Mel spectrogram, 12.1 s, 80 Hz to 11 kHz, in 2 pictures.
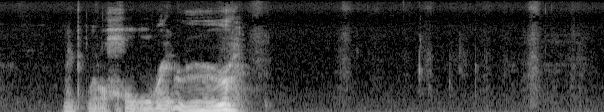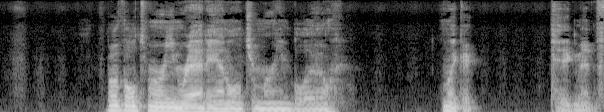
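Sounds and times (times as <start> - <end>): paintbrush strokes on canvas: 2.4 - 12.0.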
